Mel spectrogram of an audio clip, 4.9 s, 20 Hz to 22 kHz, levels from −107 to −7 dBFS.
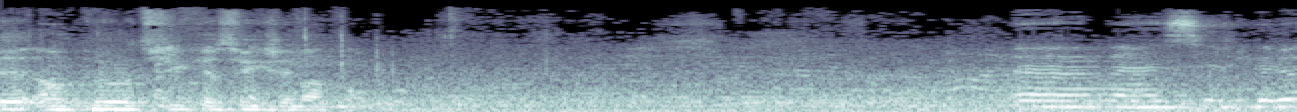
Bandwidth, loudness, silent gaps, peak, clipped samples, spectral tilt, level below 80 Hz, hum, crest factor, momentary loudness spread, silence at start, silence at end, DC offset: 15.5 kHz; -14 LUFS; none; 0 dBFS; under 0.1%; -6.5 dB/octave; -28 dBFS; none; 12 dB; 13 LU; 0 s; 0 s; under 0.1%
